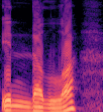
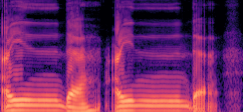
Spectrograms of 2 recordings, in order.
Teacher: Di sini kita baca dengan bacaan ikhfa. Cara membacanya menyamarkan suara nunnya kepada huruf dal.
